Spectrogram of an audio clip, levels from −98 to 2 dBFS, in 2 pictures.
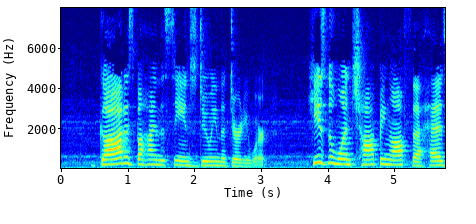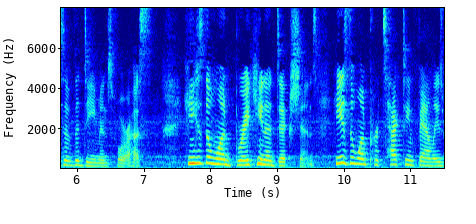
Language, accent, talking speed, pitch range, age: English, American, 160 wpm, 185-240 Hz, 30-49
